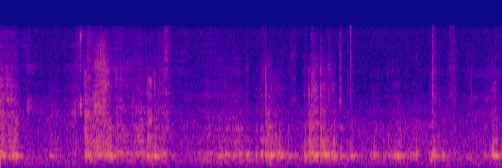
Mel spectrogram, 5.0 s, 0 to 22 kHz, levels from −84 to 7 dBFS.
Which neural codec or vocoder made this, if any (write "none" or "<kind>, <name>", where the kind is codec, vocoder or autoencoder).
vocoder, BigVGAN v2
